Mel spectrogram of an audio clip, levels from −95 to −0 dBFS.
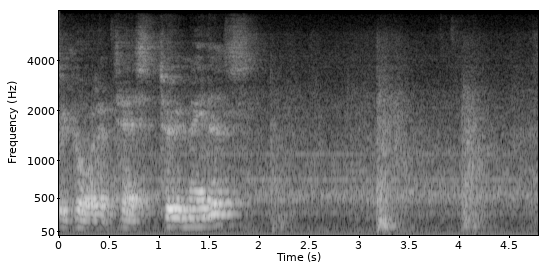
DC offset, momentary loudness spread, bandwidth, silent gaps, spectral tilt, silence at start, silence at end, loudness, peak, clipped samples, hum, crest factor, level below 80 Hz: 0.2%; 18 LU; 7.8 kHz; none; -6.5 dB/octave; 0 s; 0 s; -25 LUFS; -10 dBFS; under 0.1%; none; 16 dB; -58 dBFS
